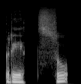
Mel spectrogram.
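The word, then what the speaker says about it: prezzo: इसके बाद में प्राइस, तो प्राइस को हम बोलेंगे प्रेत्सो, प्रे आधा तय, सो प्रेप्सो ये हो गया प्राइस, कीमत।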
